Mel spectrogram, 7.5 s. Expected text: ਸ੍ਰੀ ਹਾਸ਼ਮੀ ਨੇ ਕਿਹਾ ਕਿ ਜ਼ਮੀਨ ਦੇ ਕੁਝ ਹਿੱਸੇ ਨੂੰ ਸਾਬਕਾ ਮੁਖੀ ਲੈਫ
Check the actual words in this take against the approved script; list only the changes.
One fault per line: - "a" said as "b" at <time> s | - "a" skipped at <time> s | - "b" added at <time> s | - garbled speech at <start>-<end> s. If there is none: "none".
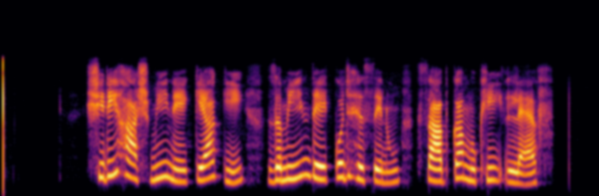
none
